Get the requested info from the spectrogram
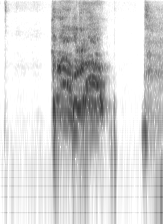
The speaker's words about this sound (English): Can you cough for us real quick? Oh, that was wet. It had some wetness to it. You little mucus.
